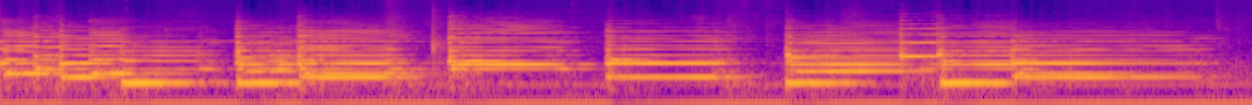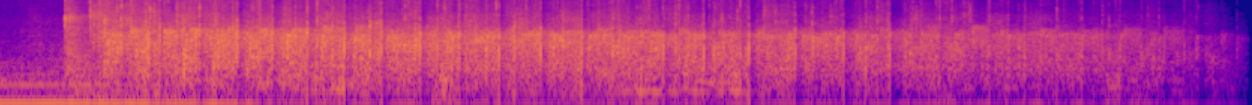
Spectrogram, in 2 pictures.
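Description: Grand piano playing the closing chords of a piece: a series of held chords, the last one dying away about ten seconds in. About a second later an audience starts applauding, and the clapping slowly fades toward the end.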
